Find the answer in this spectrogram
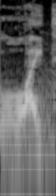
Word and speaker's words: Lytton: wanted to speak about light in Canada I think that's how you pronounce it l y TT o n just for a few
